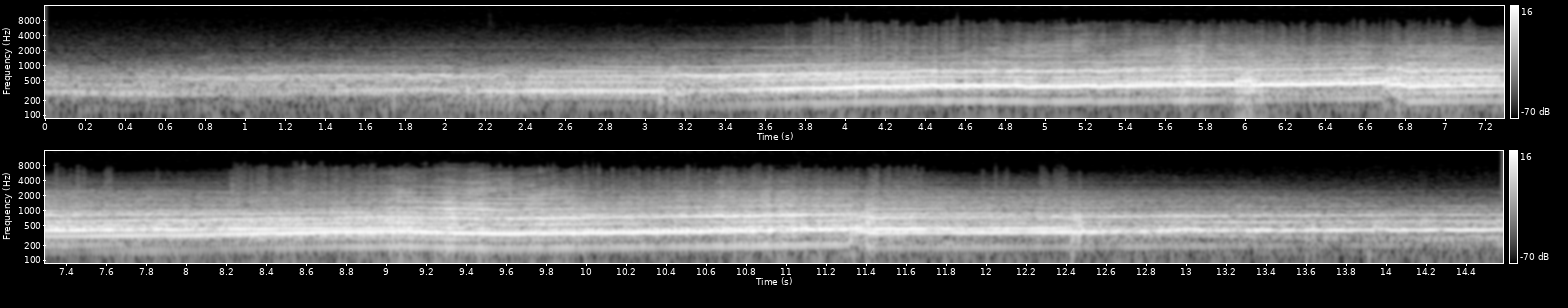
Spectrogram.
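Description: Another motorcycle engine approaches, roaring louder and higher as it nears.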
